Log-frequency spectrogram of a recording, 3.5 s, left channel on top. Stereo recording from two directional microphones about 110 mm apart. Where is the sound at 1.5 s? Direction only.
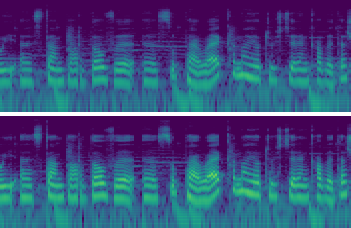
5° left (ahead or behind).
